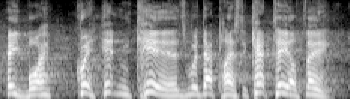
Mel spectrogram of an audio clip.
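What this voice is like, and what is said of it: Stern coach voice. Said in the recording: “did my coach voice. You ever done the coach voice?”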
